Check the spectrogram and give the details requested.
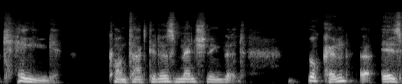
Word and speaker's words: Buchan: Yes, because we had one of our lovely patrons, uh, Jacob King contacted us mentioning that buckan is pronounced buckan, the first syllable is like book.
